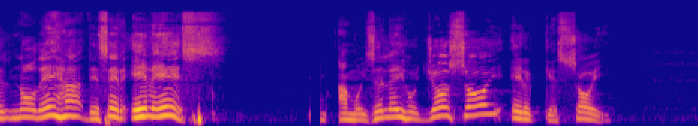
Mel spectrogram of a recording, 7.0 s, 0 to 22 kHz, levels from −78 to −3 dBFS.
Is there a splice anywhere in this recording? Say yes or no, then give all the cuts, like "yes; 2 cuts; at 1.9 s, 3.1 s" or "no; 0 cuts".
no; 0 cuts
